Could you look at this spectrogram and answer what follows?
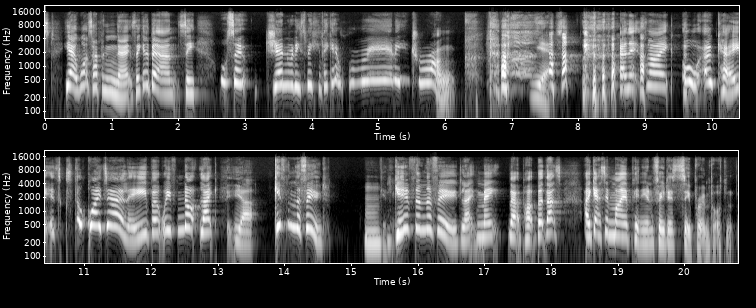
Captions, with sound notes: Yeah, what's happening next? They get a bit antsy. Also, generally speaking, they get really drunk. (laughing) Yes. (laughing) And it's like, oh, okay, it's still quite early, but we've not like, give them the food. Give them the food, like make that part. I guess in my opinion, food is super important.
